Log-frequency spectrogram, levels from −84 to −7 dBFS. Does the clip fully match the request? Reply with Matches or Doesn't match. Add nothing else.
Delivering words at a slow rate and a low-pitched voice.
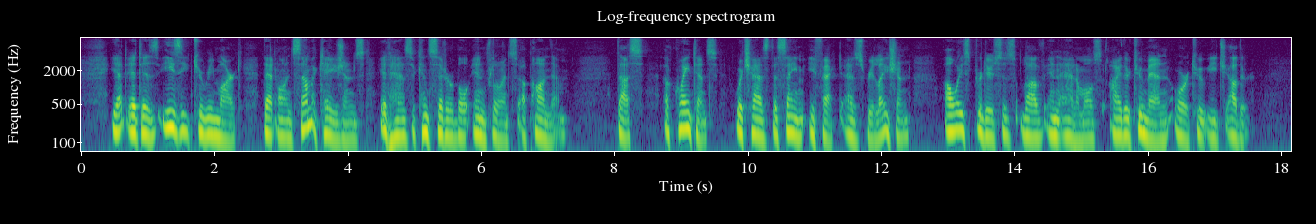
Matches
